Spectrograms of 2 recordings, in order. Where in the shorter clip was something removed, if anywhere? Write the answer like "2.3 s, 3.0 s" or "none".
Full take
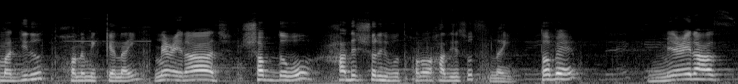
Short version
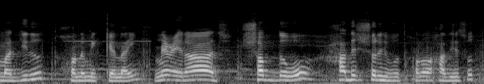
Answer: none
